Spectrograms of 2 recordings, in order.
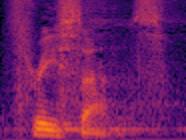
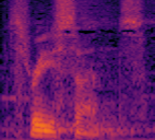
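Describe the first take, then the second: First: Said in the usual way. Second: Echoed much softer and lower; hushed repetition. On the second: Real, not acted. Preacher repeating the loss to the congregation, hushed and lower. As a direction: let the words sink, quiet and heavy.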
